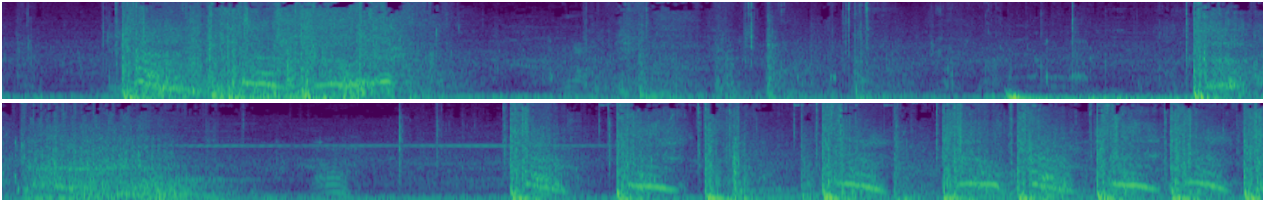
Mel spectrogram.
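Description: A pistol fires sharp, loud shots in bursts.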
